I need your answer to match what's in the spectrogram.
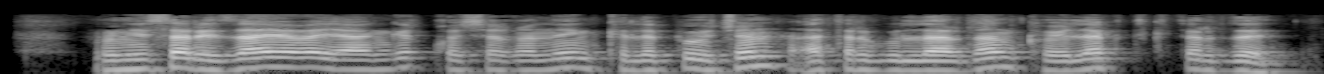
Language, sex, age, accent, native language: Uzbek, male, 30-39, Namangan, Tajik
